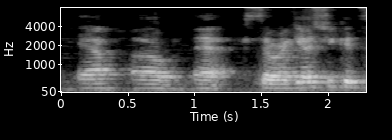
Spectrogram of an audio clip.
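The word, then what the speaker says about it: f(x): unique it's actually pronounced f of x so that green symbol here is pronounced f of x so i guess you could say that the parentheses is the letter of or the word of so it's f of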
